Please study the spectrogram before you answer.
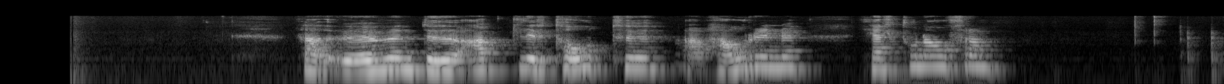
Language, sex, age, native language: Icelandic, female, 70-79, Icelandic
